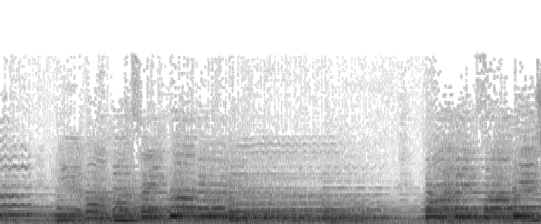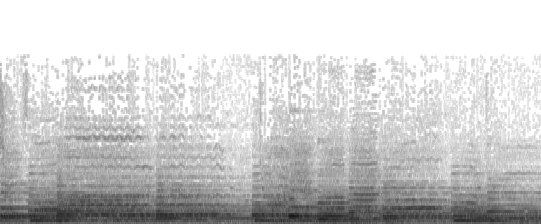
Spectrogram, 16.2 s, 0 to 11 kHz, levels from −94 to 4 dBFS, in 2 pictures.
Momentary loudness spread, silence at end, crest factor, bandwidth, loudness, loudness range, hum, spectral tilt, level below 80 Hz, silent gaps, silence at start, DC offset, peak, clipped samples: 10 LU; 0 s; 14 dB; 5.8 kHz; -17 LUFS; 4 LU; none; -9.5 dB/octave; -42 dBFS; none; 0 s; under 0.1%; -4 dBFS; under 0.1%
